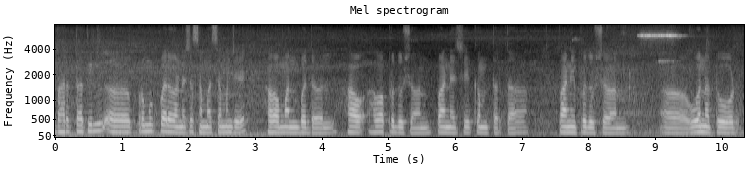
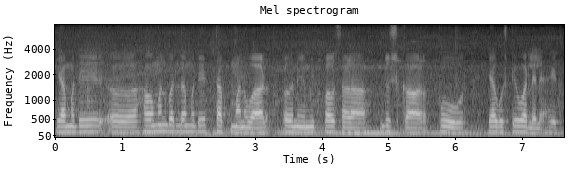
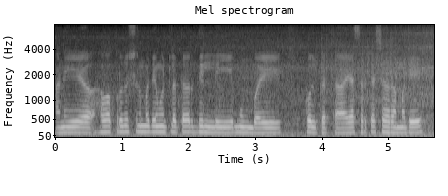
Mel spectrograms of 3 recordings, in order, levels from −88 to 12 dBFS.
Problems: constant background noise, continuous background conversations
